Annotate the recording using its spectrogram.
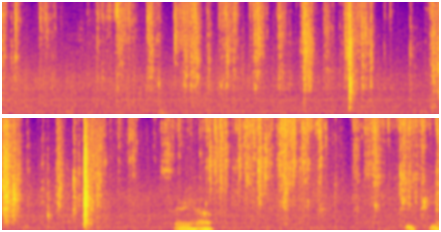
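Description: Iridescent tissue paper rustling and crinkling as it is handled and cut into strips with scissors, in short irregular bursts.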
